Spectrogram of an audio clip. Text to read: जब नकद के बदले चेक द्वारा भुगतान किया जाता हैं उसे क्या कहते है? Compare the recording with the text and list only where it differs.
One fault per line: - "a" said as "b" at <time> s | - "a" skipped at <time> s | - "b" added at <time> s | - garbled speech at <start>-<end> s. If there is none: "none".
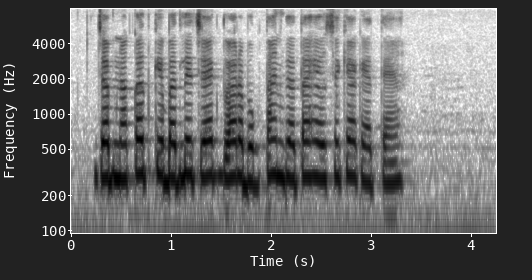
- "किया" skipped at 2.1 s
